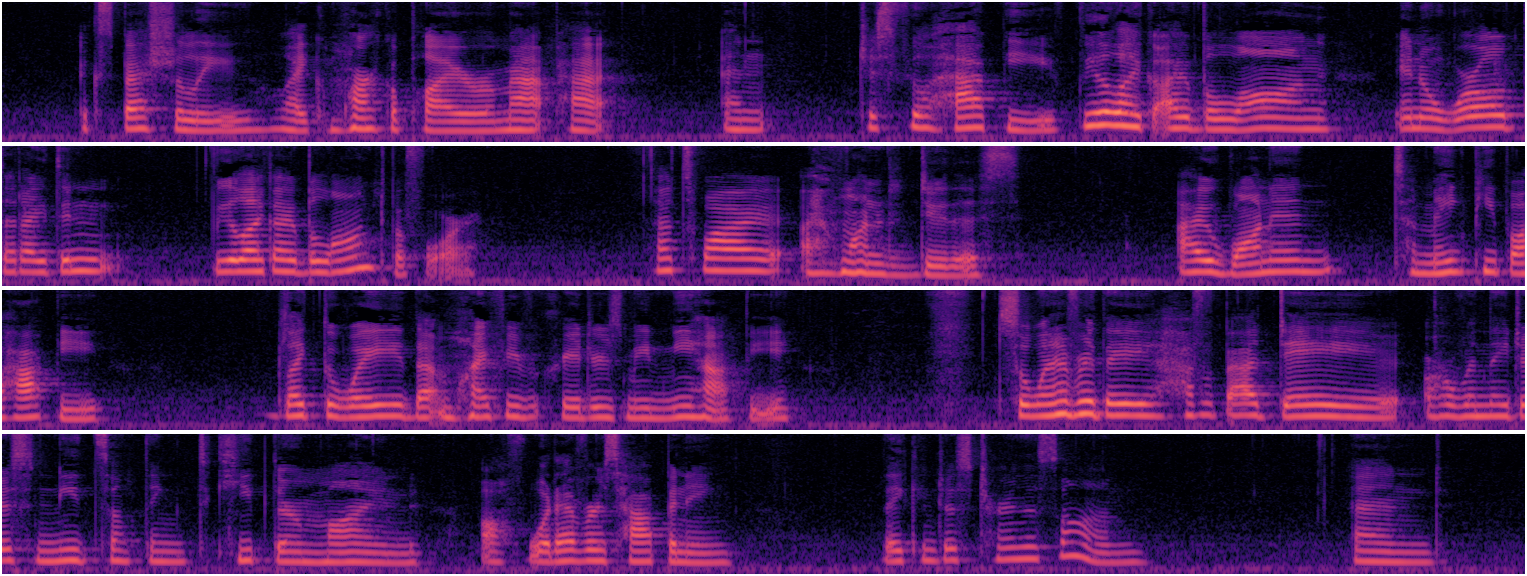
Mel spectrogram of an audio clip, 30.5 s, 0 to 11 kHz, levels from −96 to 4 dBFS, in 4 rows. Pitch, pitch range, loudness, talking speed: 210 Hz, 185-235 Hz, -35 LUFS, 145 wpm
